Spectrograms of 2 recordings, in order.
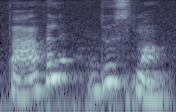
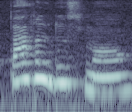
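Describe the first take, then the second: First: "Parle doucement" slowly, with a break after "Parle"; word by word. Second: Said in the usual way. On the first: Shown as a demonstration. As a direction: separate the two words for learners. Teacher separates the two words.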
